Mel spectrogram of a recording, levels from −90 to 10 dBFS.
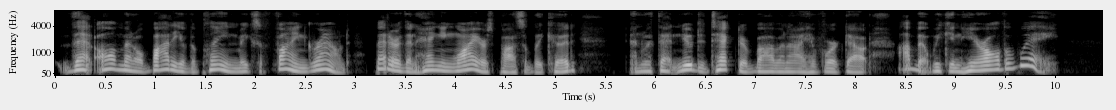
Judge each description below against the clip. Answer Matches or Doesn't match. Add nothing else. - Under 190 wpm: Doesn't match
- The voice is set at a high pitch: Doesn't match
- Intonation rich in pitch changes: Matches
